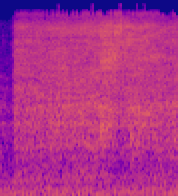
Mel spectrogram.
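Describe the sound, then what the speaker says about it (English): Water sprays hard from a hose or nozzle to rinse off a glove during worm bin care with pine shavings, making a steady close hiss that starts abruptly and continues without pause. "I'm just going to spray off my glove here just to kind of clean it off."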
